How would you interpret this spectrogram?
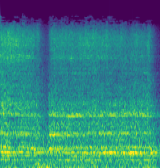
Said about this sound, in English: It's a bit like that famous myth about the early movie audience that was terrified by the footage of a train coming at them because they'd never seen a moving train that wasn't actually in front of them before.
